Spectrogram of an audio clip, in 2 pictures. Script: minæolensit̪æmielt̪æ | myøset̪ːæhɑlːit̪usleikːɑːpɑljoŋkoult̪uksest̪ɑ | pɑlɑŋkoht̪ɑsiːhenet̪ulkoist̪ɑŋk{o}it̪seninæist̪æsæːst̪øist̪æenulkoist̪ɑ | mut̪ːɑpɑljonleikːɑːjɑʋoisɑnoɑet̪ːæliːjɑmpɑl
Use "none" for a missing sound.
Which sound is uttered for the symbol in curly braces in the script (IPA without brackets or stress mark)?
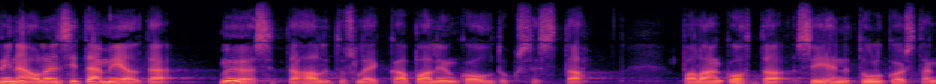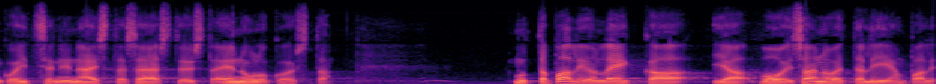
o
